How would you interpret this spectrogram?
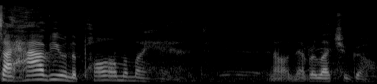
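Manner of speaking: soft reassuring voice of God; tender promise. Acted. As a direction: hush it like a promise. God's promise, voiced softly.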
